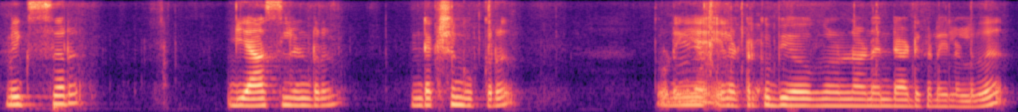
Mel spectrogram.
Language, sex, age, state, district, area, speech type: Malayalam, female, 30-45, Kerala, Wayanad, rural, spontaneous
